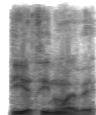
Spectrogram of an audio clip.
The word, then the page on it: 19: espanhol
